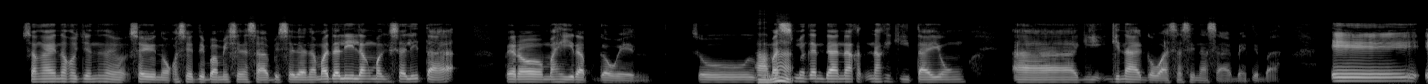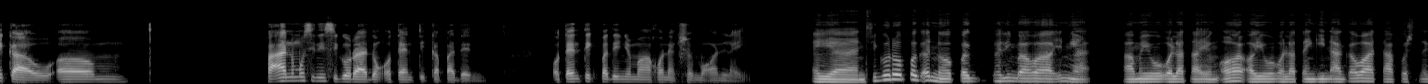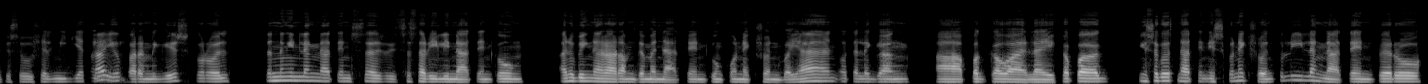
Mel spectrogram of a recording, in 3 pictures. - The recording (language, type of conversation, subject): Filipino, podcast, Ano ang papel ng midyang panlipunan sa pakiramdam mo ng pagkakaugnay sa iba?
- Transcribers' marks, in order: other background noise; tapping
